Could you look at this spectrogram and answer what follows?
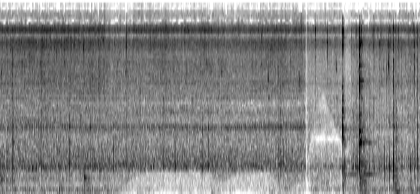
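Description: Onions fry in a pan until golden for a potato tomato curry, with a continuous soft sizzle at moderate level and a few small clicks and taps near the end.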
